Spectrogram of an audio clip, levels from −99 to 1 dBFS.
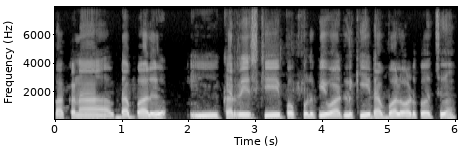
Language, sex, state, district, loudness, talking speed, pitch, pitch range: Telugu, male, Andhra Pradesh, Guntur, -16 LUFS, 100 wpm, 110 Hz, 105-110 Hz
